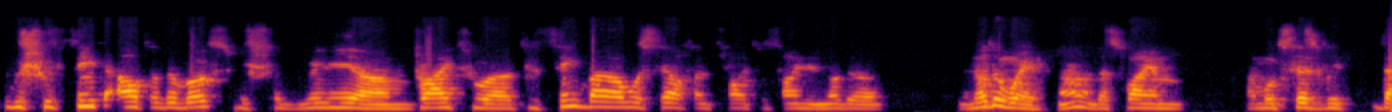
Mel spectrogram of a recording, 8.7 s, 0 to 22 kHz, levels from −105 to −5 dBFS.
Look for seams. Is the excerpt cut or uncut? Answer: uncut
